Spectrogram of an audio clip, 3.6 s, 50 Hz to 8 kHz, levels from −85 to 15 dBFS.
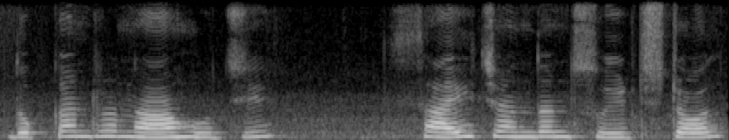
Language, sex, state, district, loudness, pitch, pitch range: Odia, female, Odisha, Khordha, -15 LUFS, 270 Hz, 255-295 Hz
